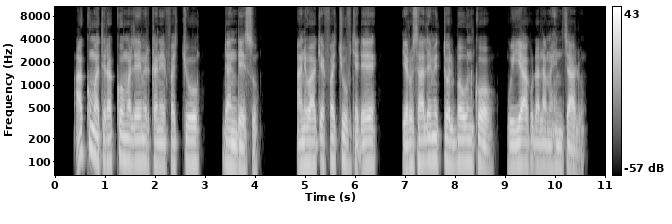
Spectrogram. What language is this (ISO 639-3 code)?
orm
